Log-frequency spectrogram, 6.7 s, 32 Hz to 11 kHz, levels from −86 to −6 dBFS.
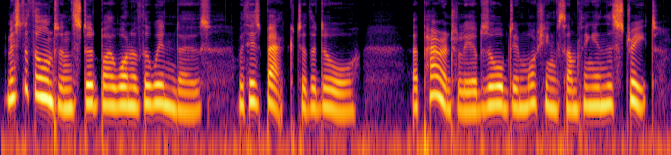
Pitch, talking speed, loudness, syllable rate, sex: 205 Hz, 195 wpm, -17 LUFS, 5.8 syllables/s, female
